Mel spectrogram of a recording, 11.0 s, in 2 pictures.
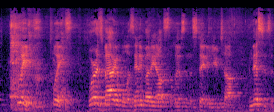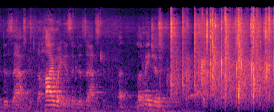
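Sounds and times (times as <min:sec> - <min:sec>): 
speech: 0:00.4 - 0:09.1
audience applause at a public meeting: 0:08.9 - 0:10.9.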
